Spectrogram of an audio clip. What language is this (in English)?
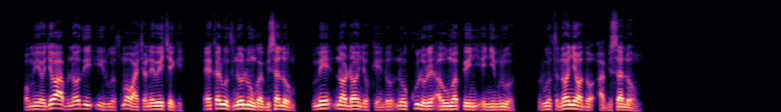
Luo (Kenya and Tanzania)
